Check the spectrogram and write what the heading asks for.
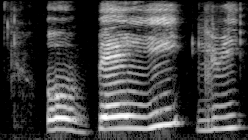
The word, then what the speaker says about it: obéis-lui: Obéis-lui, obéis. You've got 3 syllables.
